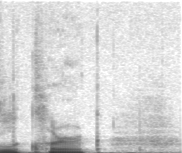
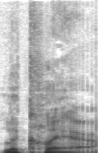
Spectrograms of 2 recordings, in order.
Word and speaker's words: Charles Leclerc: For 35 laps, he kept one Charles Leclerc, or Leclerc, I'm sorry. I've been getting comments about my pronunciation.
